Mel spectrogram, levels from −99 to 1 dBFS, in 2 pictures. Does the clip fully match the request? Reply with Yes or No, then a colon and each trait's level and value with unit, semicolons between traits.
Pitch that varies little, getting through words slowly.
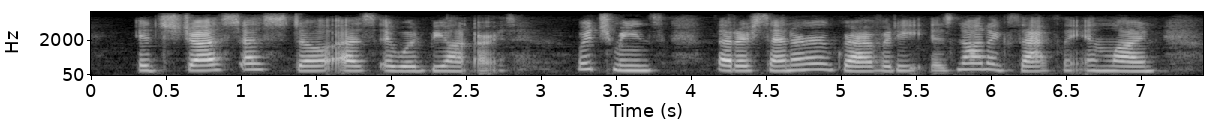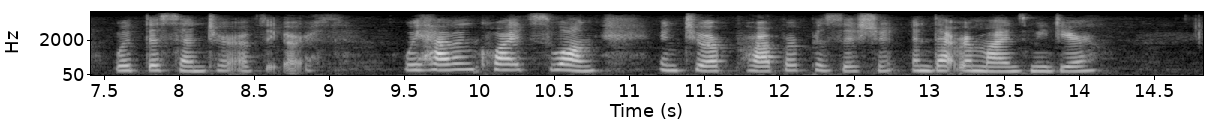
No: narrow, 2.3 semitones; average, 165 wpm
